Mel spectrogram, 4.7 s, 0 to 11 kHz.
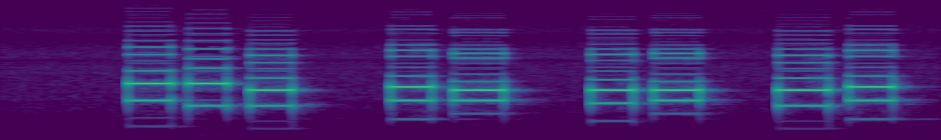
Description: DTMF, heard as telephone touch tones, dialled by hand, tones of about 220 ms. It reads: 931 87 47 18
